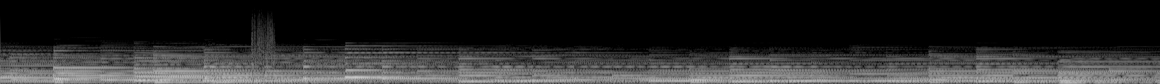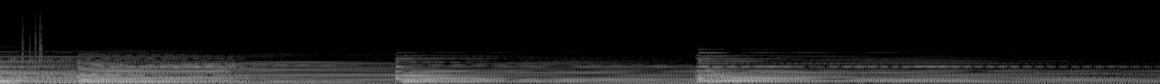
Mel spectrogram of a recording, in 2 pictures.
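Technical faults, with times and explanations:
2.52–2.75 s and 11.82–12.02 s, loose connector crackle: two short, ragged bursts of scratching cut into the music, each about a fifth of a second long. That's a worn or dirty contact somewhere in the chain briefly shifting, so the signal keeps dropping in and out faster than you can follow. The rapid chopping, plus little pops from any DC on the line, is what gives it that irregular crackly texture rather than a clean dropout.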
